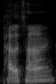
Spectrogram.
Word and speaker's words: Palatine: How you pronounce it? Palatine.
